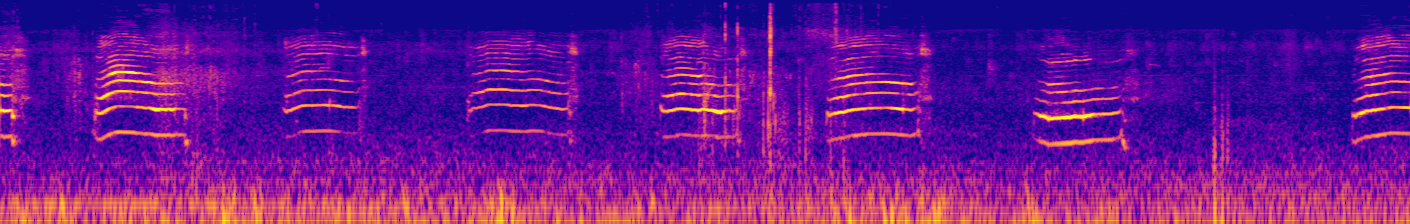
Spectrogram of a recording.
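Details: House cat meowing over and over, about nine meows each lasting around a second, some arching upward then falling, with brief clicks between calls.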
